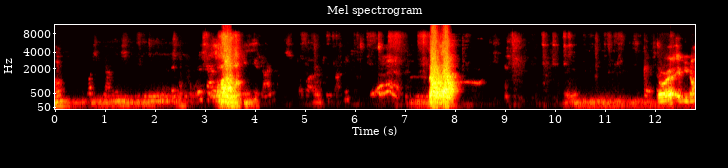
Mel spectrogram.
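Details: Cane Corso (Italian Mastiff) from a breeder's pack west of Nashville, Tennessee, giving two loud, booming single barks about four seconds apart, with low grumbling murmurs between them and a rising whine at the end.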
